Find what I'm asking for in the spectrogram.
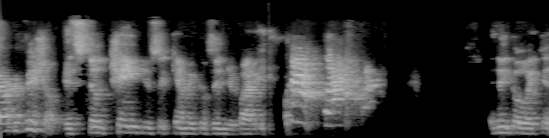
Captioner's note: laughing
